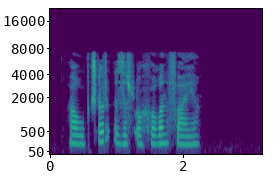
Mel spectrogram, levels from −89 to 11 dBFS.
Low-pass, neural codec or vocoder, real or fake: 7.2 kHz; none; real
